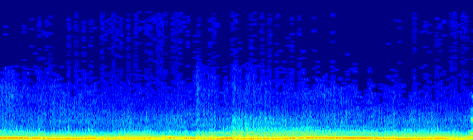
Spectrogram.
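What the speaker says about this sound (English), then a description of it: "there's also that tremendous sound from a Ferrari" A Ferrari sports car engine hums steadily at close range, its tone rising and falling gently as it revs in a smooth, continuous drone, heard alone with no talking and a muffled, older recording quality.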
